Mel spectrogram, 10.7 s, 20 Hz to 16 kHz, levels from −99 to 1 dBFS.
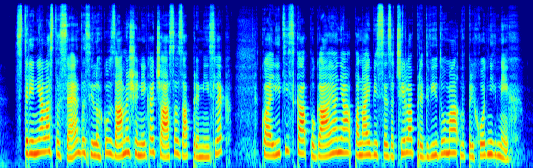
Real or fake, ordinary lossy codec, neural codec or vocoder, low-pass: real; none; none; 14.4 kHz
